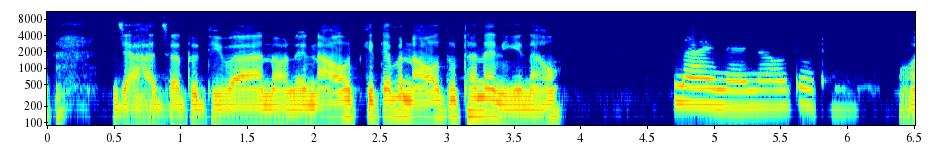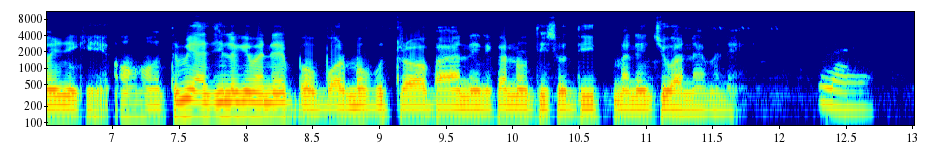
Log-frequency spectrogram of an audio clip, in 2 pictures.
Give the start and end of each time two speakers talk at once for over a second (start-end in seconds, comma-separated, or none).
none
